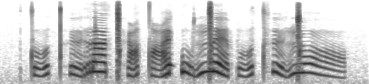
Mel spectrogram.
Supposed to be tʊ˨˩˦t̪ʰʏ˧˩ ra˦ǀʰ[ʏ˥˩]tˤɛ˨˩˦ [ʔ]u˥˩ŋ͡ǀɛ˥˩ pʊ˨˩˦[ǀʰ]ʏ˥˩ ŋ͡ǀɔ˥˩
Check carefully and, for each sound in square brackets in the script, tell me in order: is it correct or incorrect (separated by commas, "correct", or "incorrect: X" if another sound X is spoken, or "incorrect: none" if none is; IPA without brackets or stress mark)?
incorrect: ʏ˨˩˦, correct, incorrect: tʰ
